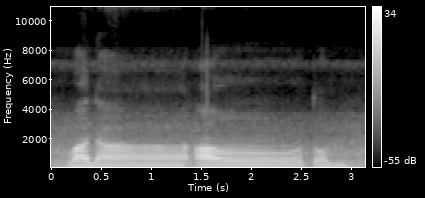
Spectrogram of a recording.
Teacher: آگے میم ساکن کے بعد پھر حروف ہلکی میں سے آئین آ رہا ہے تو یہاں ہم اظہار شفوی کریں گے، یعنی کہ بغیر غنہ کرنے کے پڑھیں گے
